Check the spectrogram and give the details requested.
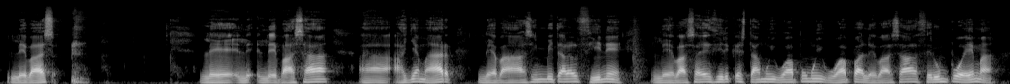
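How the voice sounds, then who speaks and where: A man gives a lively explanatory talk to parents, his voice sitting low. He poses rhetorical questions and acts out little quotes. The sound is dry and close. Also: a little slow, dry recording. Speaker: speaker on child rearing.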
